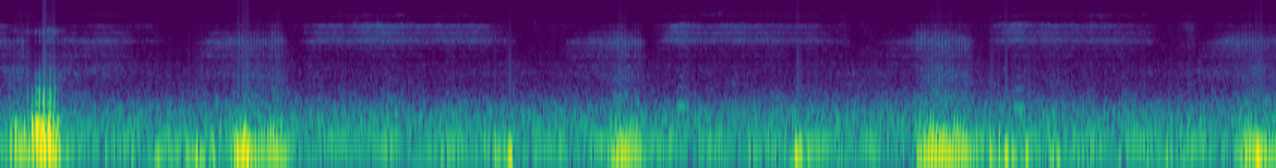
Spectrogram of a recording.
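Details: Sleeping dog gives soft, low rumbling snores with each breath, about five in ten seconds, over a faint steady background hum.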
